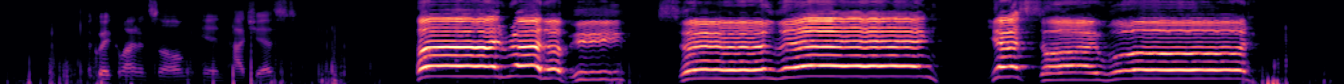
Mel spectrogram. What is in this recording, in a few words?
High-Chest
